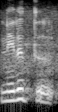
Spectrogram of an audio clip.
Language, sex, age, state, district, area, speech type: Tamil, female, 45-60, Tamil Nadu, Viluppuram, urban, read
